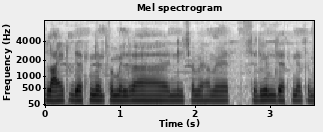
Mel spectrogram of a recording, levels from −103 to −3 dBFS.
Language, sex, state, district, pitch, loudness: Hindi, male, Haryana, Charkhi Dadri, 140 Hz, -19 LUFS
